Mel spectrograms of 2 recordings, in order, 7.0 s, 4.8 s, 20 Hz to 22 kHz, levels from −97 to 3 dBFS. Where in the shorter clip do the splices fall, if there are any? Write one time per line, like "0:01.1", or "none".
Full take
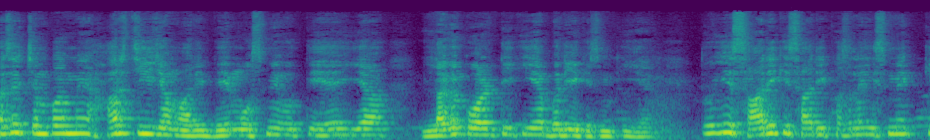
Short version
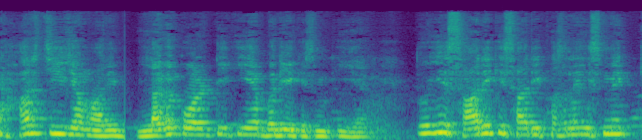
0:00.9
